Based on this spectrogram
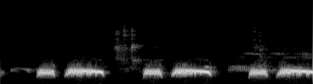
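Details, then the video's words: Decoy spotted dove singing in the 'giọng thổ' style, giving 'gáy gọi hai hậu' calling coos: three low hollow phrases, each a short coo followed by a longer drawn coo, about one per second, with faint thin chirps briefly between. "Chim Cu Mồi, chim cu gáy giọng thổ thúc gù và gáy gọi hai hậu rất chuẩn"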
